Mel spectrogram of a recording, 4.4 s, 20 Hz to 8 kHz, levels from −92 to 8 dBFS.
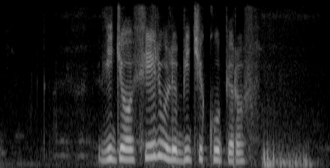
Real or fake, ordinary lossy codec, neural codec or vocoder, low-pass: fake; Opus, 24 kbps; codec, 16 kHz in and 24 kHz out, 1 kbps, XY-Tokenizer; 7.2 kHz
